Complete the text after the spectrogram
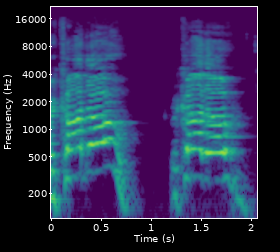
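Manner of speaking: very high, loud calling yell.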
